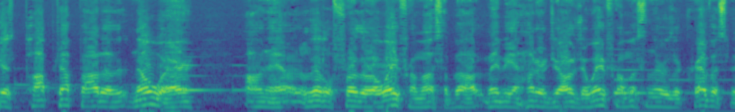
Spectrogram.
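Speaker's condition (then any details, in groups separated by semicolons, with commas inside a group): No condition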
